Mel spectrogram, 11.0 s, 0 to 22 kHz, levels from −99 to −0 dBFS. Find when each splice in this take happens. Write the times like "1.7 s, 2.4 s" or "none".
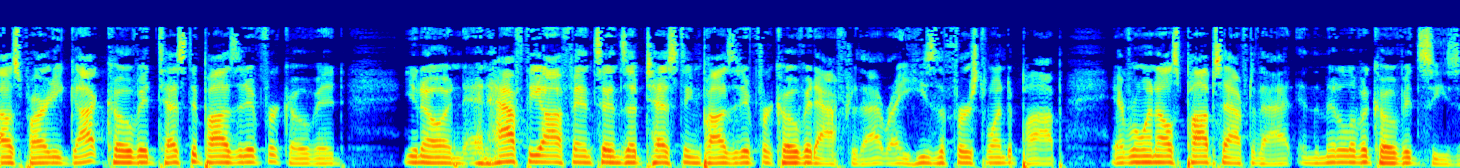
none

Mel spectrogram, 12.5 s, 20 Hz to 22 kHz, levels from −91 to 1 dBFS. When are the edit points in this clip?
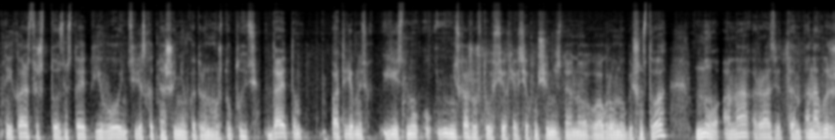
0.9 s, 2.8 s, 3.9 s, 5.6 s

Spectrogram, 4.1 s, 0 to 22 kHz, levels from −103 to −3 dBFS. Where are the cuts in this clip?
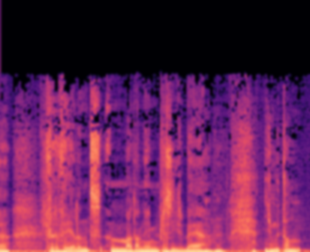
2.1 s

